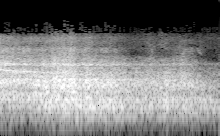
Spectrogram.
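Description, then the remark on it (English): A jet aircraft engine roars loudly and steadily for a few seconds, a dense rushing rumble that eases slightly toward the end, with no voices. “Listen. Listen to the sound of the jet age.”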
